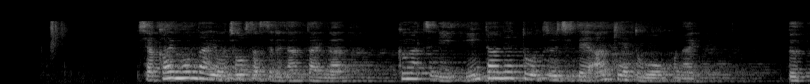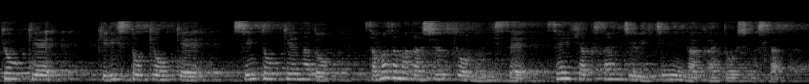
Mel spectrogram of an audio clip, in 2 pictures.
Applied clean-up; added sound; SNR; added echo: neural separator model SepFormer DNS4.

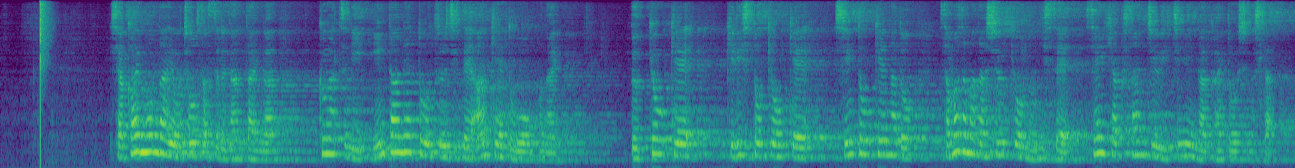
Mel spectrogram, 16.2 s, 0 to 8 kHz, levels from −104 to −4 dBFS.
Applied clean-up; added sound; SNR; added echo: none; Finger snapping; 7 dB; reverberation time 2.5 s.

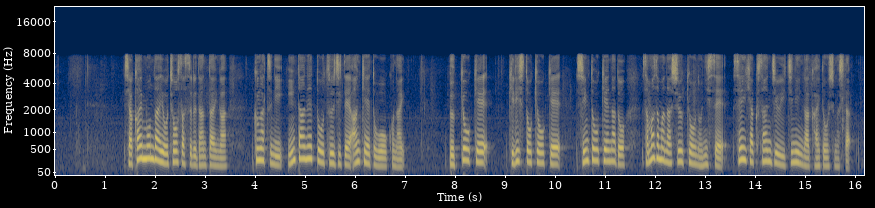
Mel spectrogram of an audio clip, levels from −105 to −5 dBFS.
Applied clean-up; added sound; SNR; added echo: none; none; none; none.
